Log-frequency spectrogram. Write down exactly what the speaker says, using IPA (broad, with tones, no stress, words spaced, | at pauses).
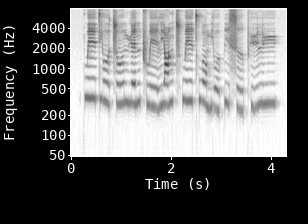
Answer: kwe˥ɪ̯t̪jo˥˩ʊ̯t͡so˧˥ʊ̯ mɥɛ˧˥nʈ͡ʂwe˨˩ɪ̯ ljɑ˧˥ŋ t͡sʰwe˥ɪ̯t̪ʰwɔ˥˩ mjo˨˩ʊ̯pi˥˩ sɹ̩˨˩pʰy˧˥ly˥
